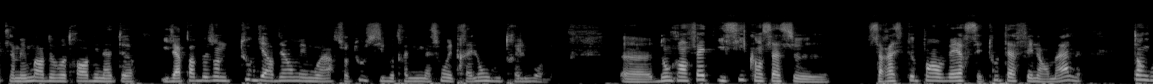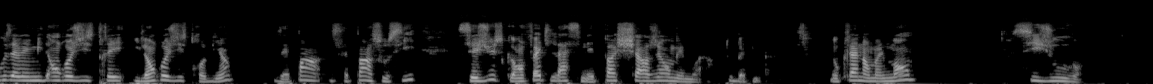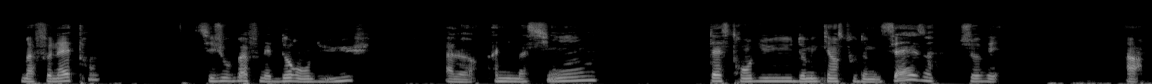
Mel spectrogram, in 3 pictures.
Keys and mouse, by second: 24.2 click, 26.5 click, 27.9 click, 31.6 click, 33.4 click.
